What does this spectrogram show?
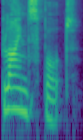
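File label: "blind spot", British English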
